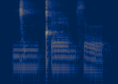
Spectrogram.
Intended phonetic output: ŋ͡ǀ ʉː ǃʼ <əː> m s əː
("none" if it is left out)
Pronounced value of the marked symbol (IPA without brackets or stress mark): ɛː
